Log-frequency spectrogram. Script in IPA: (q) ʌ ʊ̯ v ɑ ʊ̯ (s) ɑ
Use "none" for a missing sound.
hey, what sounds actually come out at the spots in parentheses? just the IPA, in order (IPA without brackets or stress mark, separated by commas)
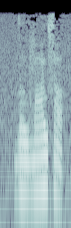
ɡ, s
